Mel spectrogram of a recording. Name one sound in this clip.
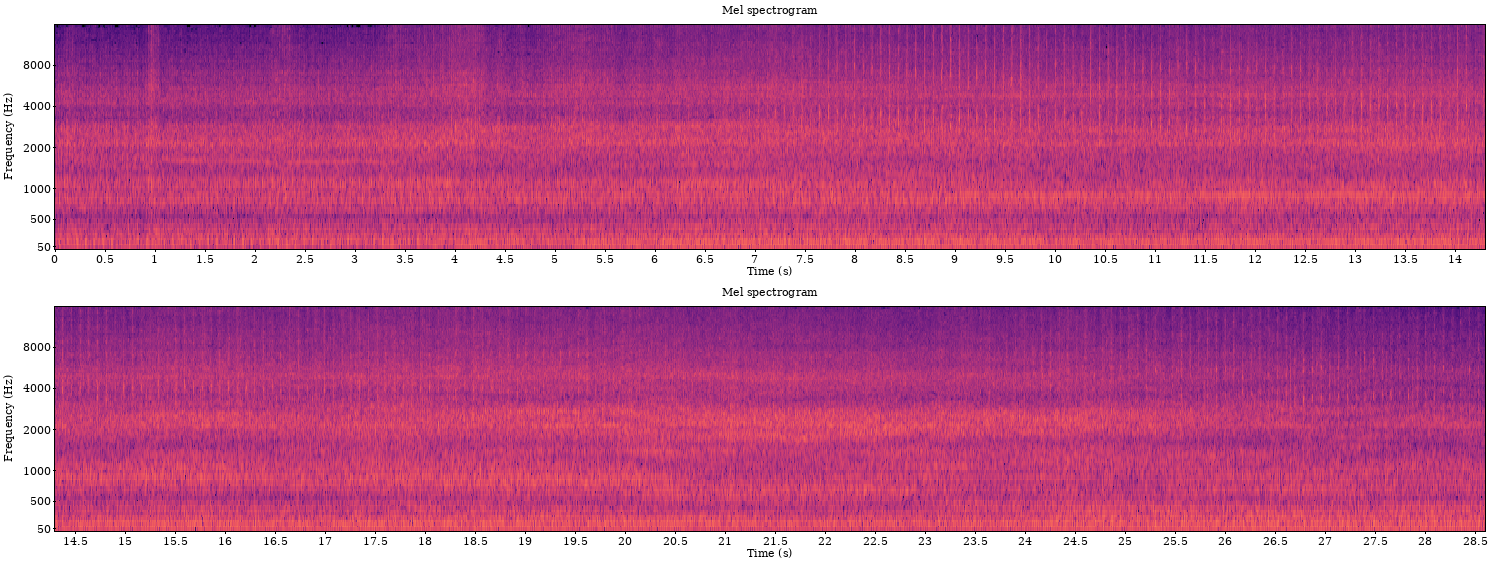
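A rotary tiller churns through soil.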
